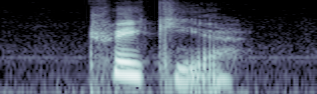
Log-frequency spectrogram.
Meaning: 1. A thin-walled, cartilaginous tube connecting the larynx to the bronchi 2. The xylem vessel
- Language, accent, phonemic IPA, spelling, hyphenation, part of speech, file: English, US, /ˈtɹeɪ.ki.ə/, trachea, tra‧che‧a, noun, En-us-trachea.ogg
